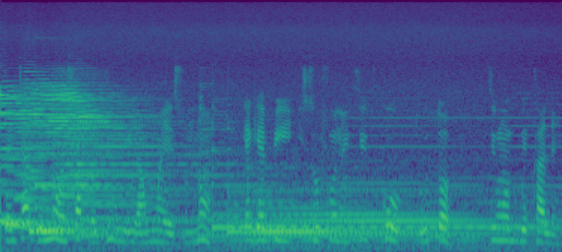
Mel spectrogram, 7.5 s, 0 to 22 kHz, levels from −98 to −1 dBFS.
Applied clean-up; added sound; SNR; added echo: none; Plucked string instrument; -4 dB; none.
